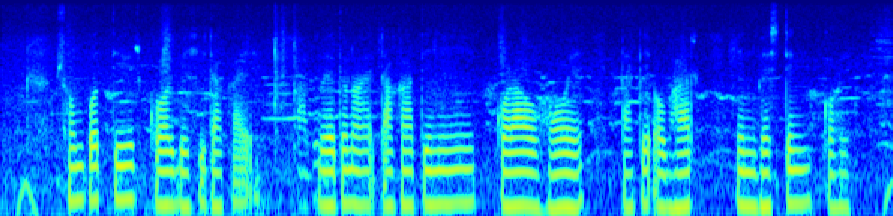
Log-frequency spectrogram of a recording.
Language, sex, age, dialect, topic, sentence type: Bengali, male, 18-24, Rajbangshi, banking, statement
